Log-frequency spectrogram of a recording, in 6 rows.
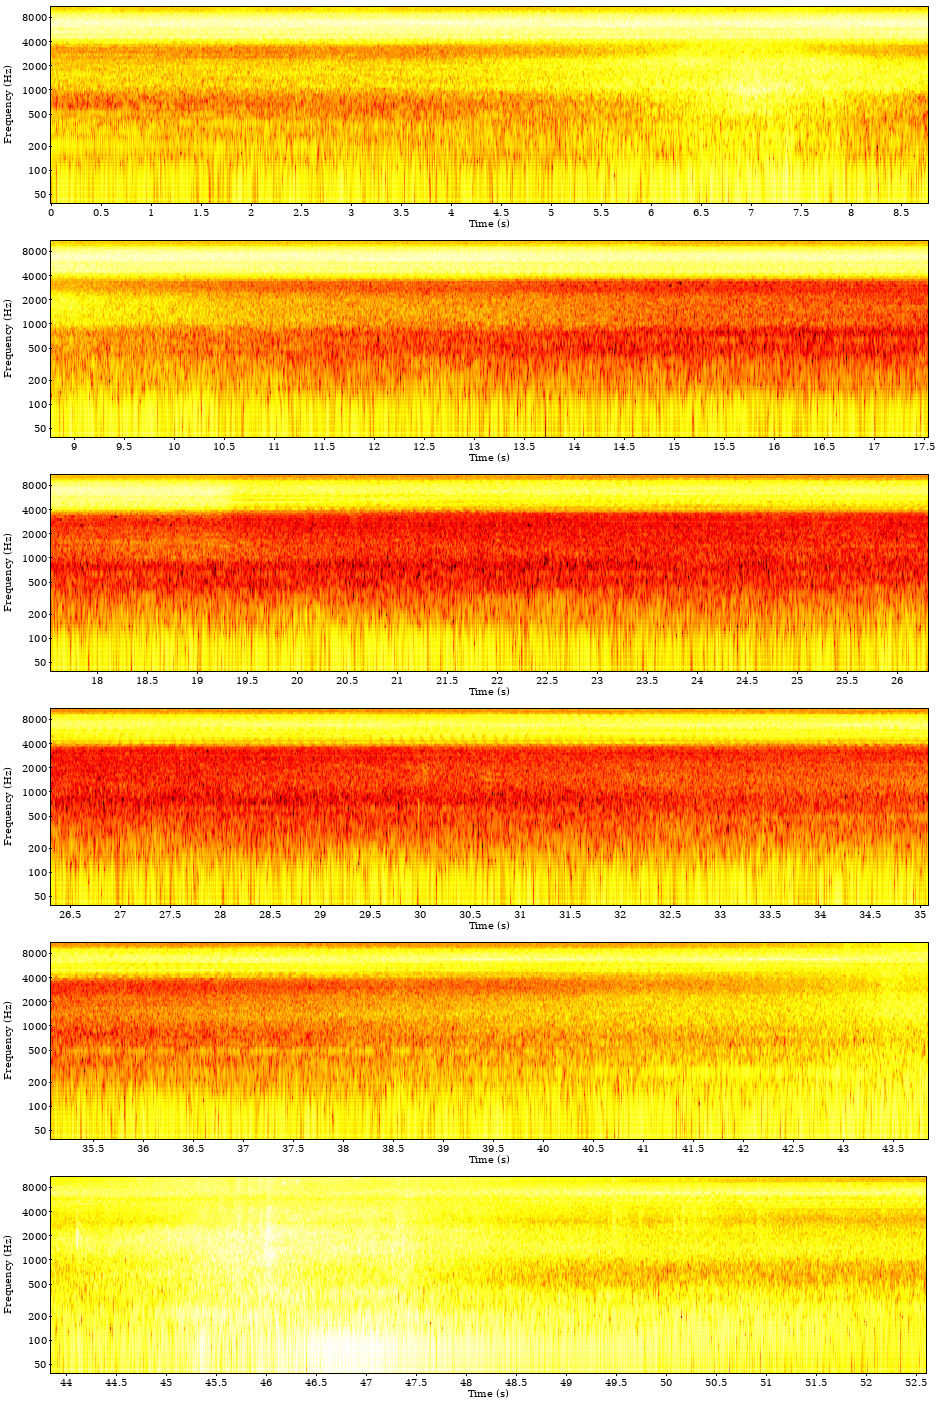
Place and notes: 頂福巖, Linkou Dist., New Taipei City - Inside the temple
Inside the temple, Bird calls
Sony PCM D50+soundmam okm
Linkou District, New Taipei City, Taiwan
